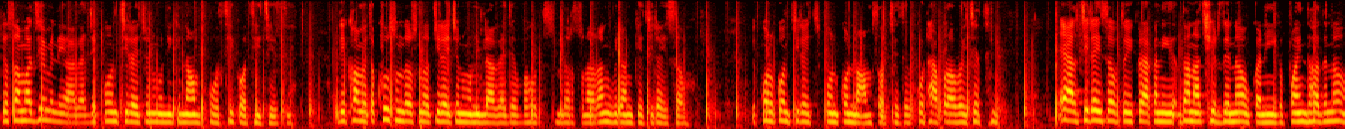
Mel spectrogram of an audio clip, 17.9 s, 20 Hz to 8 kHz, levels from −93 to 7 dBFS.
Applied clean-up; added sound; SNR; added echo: none; Run; 13 dB; none.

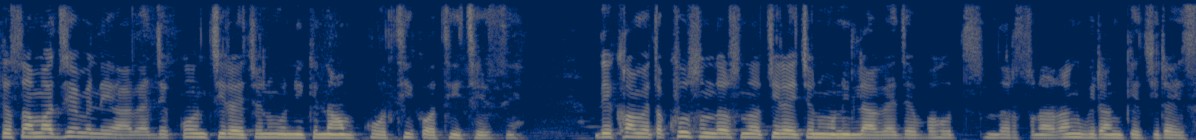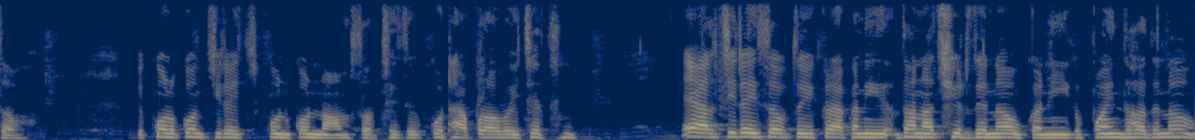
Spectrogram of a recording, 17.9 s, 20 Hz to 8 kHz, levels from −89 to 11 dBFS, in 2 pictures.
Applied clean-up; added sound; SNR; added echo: none; none; none; none.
